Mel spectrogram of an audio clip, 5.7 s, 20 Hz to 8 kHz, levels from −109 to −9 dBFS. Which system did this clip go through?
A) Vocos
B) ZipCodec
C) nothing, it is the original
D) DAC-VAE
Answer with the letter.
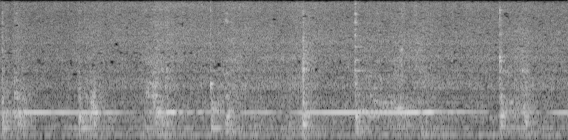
C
